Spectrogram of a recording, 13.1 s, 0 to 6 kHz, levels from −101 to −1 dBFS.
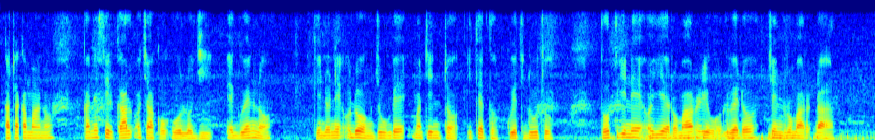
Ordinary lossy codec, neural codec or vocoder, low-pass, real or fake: none; vocoder, 22.05 kHz, 80 mel bands, Vocos; 5.4 kHz; fake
